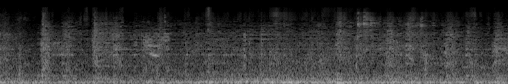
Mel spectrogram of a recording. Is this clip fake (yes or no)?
no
